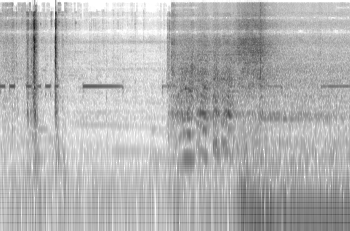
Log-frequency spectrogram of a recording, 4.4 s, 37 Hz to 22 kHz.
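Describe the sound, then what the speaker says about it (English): A 2000 Honda Accord being started: a few sharp clicks, then the starter cranks briefly and the engine catches and settles into a steady, fairly loud idle. "we're gonna turn the car on, let it run for a while, and let the thermostat open up"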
